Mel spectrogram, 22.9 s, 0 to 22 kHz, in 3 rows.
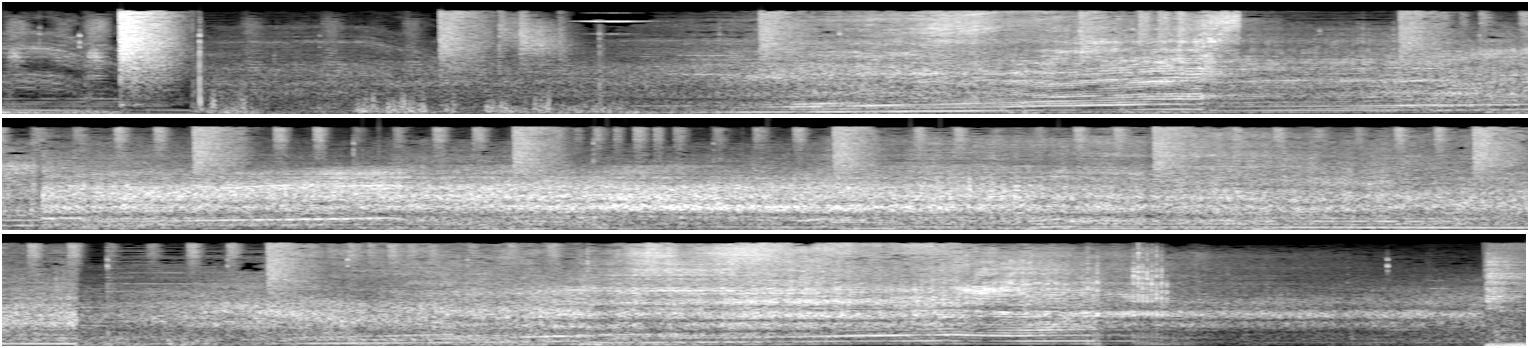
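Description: Modified Volkswagen Golf R, a 530 hp turbocharged 2.0-litre four-cylinder breathing through a decat and a valved Milltek cat-back exhaust, accelerating hard. The engine note climbs and drops back again and again as it revs through the gears, with a steadier stretch in the middle.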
